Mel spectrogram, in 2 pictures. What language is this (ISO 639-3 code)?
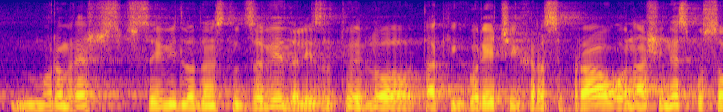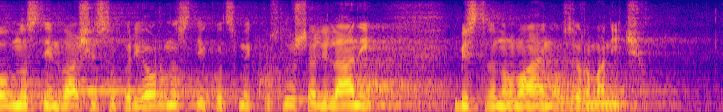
slv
